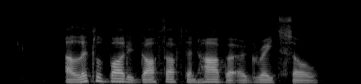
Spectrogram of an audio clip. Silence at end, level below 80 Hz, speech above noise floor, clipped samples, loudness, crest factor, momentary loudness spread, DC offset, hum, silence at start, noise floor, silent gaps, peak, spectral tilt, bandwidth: 0.45 s; -72 dBFS; 36 dB; under 0.1%; -34 LUFS; 20 dB; 7 LU; under 0.1%; none; 0.65 s; -70 dBFS; none; -14 dBFS; -6.5 dB/octave; 13 kHz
